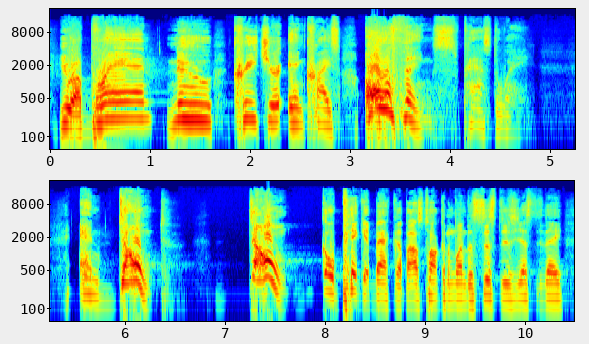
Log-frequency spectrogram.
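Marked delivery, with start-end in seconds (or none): 0.1-8.8 loud exhortation. Real, not acted. Preacher exhorting.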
